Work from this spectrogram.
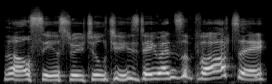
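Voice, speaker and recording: A woman's voice: on the high side, moderate pace, mellow, close to an everyday voice. A woman playing a bawdy, cheeky woman with many old flings, in a comic audio drama, earthy and teasing. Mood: playful.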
